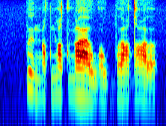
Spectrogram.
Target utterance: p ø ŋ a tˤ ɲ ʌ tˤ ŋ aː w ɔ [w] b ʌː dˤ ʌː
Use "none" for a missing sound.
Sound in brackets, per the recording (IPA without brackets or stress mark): w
